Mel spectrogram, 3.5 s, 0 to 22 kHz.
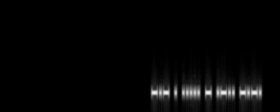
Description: Morse code, heard as a keyed tone, about 51 wpm, 700 Hz. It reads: KE5TLC
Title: USA Call Signs - 6 Characters - Repeated 3x - 50wpm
